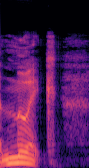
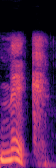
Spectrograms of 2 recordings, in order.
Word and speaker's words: Muick: But I'm sure it can't be pronounced Muick. I don't know what it means. M-U-I-C-K. And it's very odd, actually. But they sort of they seem to be carrying a bit of weight. These sort of they're sort of dogs that do carry a bit of weight. And so it's pronounced Mick.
